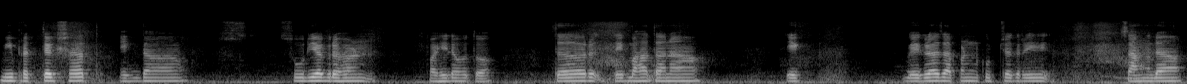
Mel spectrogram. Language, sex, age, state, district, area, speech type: Marathi, male, 18-30, Maharashtra, Pune, urban, spontaneous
